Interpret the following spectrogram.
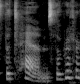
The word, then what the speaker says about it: Thames: When you see it, you want to pronounce it as Thames. That's not correct. It's the Thames, the River Thames.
